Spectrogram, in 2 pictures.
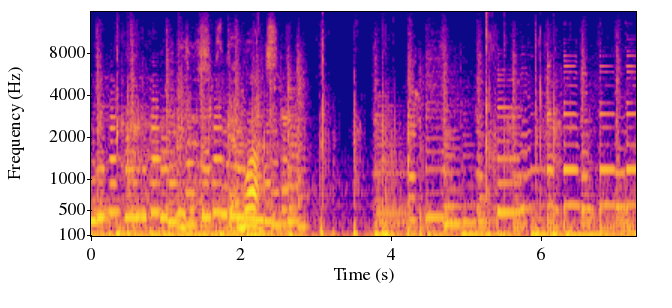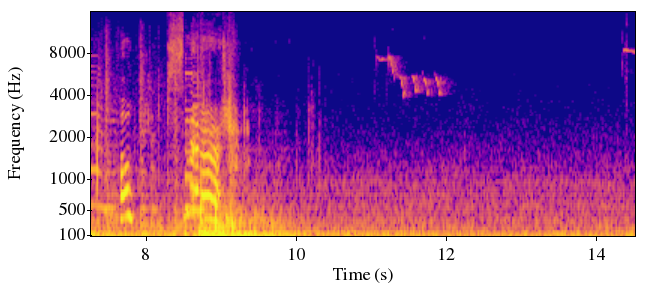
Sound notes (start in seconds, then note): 8.4 explosion; 14.3 bird tweeting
